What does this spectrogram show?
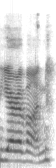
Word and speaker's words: Yerevan: Yeah, he's in Yerevan.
